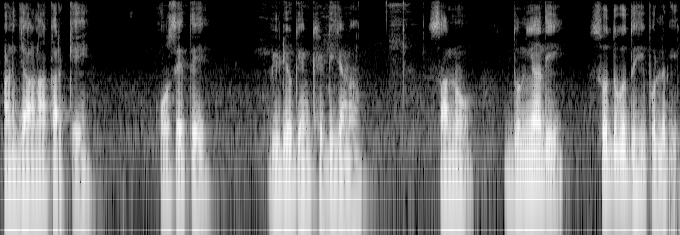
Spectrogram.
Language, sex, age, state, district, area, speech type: Punjabi, male, 30-45, Punjab, Mansa, rural, spontaneous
